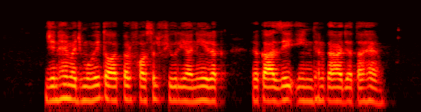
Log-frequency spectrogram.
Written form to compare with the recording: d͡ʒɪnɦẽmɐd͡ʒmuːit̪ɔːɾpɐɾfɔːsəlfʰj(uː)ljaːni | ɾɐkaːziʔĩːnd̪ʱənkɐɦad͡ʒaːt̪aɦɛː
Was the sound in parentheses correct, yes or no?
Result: yes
